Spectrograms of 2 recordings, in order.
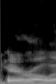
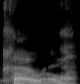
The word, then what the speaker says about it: Cairo: It's like Cairo, Illinois instead of Cairo.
